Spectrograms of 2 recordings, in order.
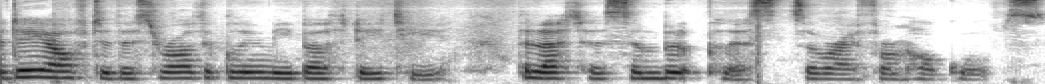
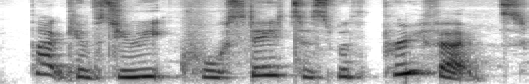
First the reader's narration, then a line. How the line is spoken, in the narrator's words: cried Hermione happily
